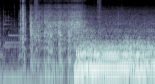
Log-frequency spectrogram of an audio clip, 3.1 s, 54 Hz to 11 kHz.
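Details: Salvage Subaru WRX after installing a Mishimoto front-mount intercooler and a reshaped Cobb cold air intake, with codes cleared, started outside in the low 20s: a short crank, then it fires and flares before settling into a smooth, even idle. No check engine light; healthy start.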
